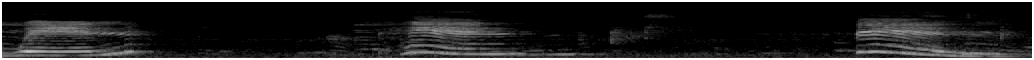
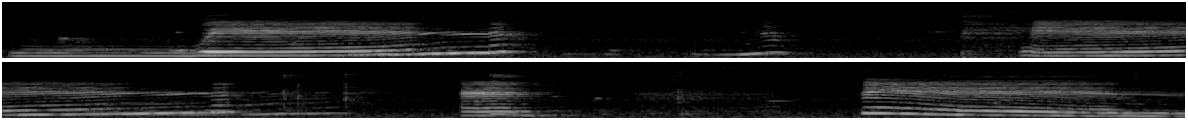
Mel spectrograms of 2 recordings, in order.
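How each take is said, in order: First: Quicker, punchier words; faster reading. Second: Drawn-out, stretched words; slow reading. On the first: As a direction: read them a bit faster. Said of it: "a little bit faster". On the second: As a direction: read each word slowly, holding it. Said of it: "read them with me". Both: Shown as a demonstration.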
